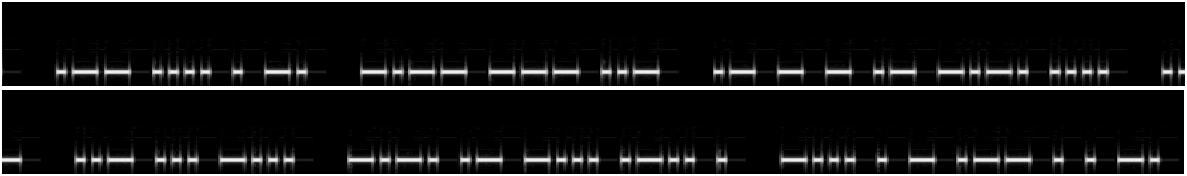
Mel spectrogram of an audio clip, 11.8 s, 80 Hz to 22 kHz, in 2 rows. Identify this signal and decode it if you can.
Morse code, heard as a keyed tone, about 30 wpm, 750 Hz. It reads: WHEN YOU ATTACH A USB CABLE BETWEEN
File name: cwa / W1AW-Level3 / 30WPM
